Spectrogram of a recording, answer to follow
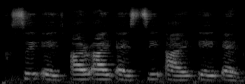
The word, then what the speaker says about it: Christian: a n chrisan oh c h r i s t i a n Christian yeah Christian you don't say because there is CH there then it must be pronounced as Trace how no so it doesn't matter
